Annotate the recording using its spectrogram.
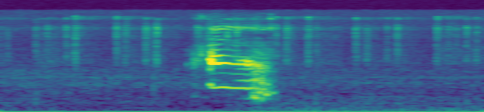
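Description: A cat meows once with a falling cry.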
